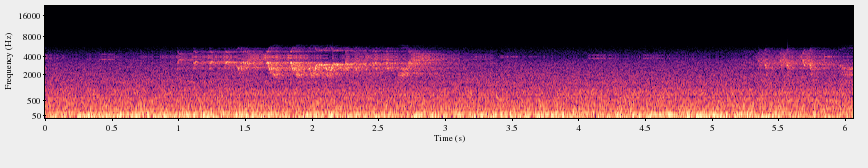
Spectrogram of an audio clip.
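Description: A songbird singing two short, high phrases, one about a second in lasting about two seconds, and another starting near the end, over a steady background hiss.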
